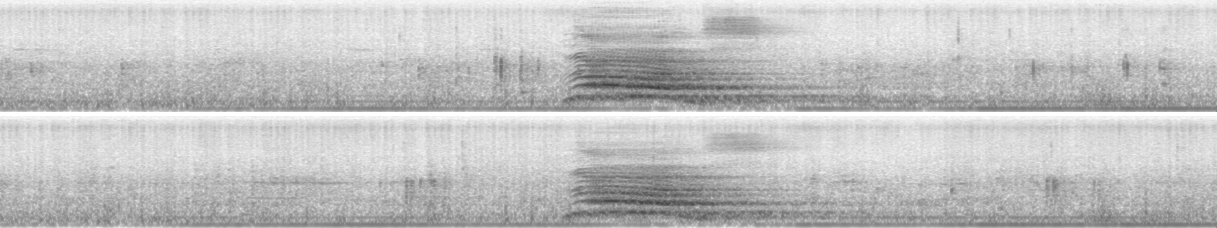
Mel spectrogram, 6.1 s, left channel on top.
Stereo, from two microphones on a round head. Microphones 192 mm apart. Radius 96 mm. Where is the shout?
30° left (ahead or behind), 7 m; by 3.8 s 35° left (ahead or behind), 6 m.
